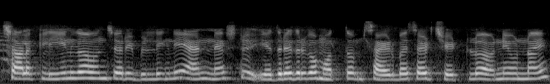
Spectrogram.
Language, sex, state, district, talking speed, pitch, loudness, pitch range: Telugu, female, Andhra Pradesh, Srikakulam, 185 wpm, 260 Hz, -20 LUFS, 245-270 Hz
